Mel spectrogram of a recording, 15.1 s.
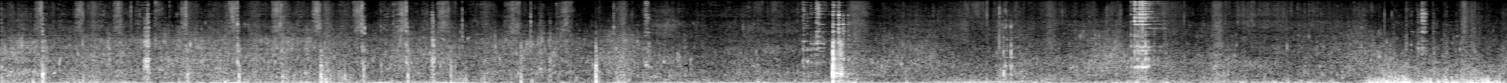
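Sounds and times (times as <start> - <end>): steady low rumble: 0.6 - 15.0
cooking gear knocking and clinking: 11.3 - 11.7.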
